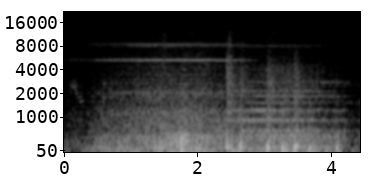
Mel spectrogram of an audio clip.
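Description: A train rolls along the tracks on the route toward Belagavi, heading away from Madgaon Junction, with a steady low rumble that builds midway and a run of rhythmic wheel thumps over rail joints near the end.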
